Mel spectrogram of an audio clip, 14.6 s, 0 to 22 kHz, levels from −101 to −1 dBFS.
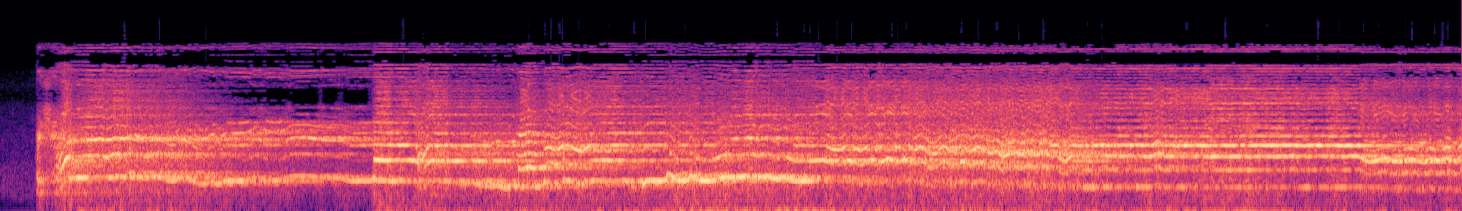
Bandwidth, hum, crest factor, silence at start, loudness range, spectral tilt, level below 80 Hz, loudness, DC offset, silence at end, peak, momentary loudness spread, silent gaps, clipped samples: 11 kHz; none; 10 dB; 0.35 s; 3 LU; -2.5 dB/octave; -48 dBFS; -11 LUFS; under 0.1%; 0 s; 0 dBFS; 6 LU; none; under 0.1%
